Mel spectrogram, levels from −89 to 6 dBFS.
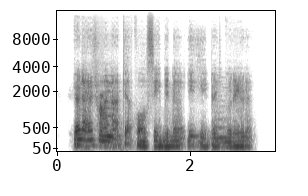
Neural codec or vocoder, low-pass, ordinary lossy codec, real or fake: codec, 44.1 kHz, 0.9 kbps, DAC; 14.4 kHz; Opus, 64 kbps; fake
